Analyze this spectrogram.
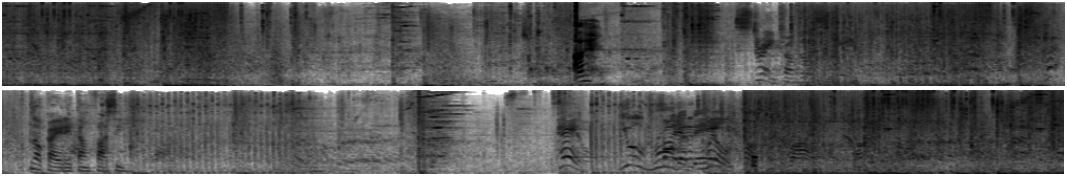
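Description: Rapid gunfire blasts in bursts.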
